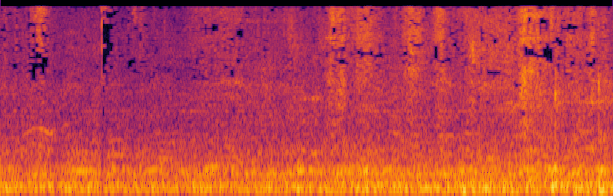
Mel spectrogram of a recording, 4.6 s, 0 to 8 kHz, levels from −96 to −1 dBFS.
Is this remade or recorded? recorded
